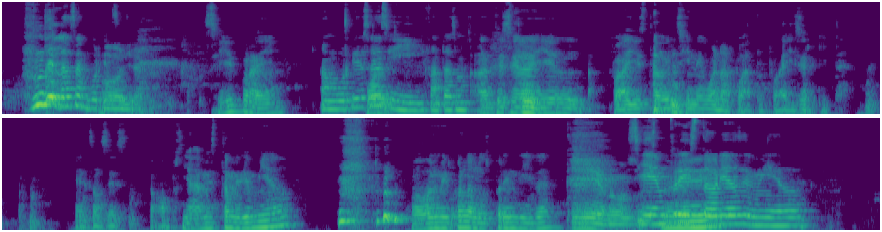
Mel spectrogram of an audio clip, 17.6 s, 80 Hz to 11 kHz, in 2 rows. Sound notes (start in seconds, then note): 12.2 laughs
